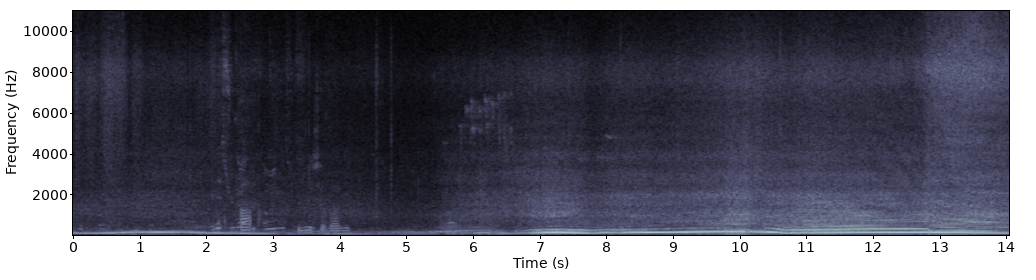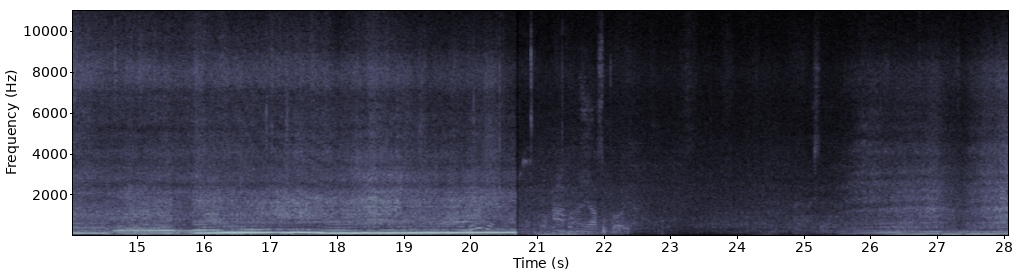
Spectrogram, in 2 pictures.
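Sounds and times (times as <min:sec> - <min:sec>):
car engine revving hard: 0:05.4 - 0:20.7, 0:25.6 - 0:28.0.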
